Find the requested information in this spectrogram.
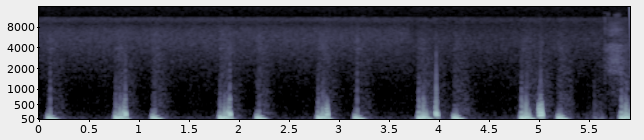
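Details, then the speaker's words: Regular low heart sounds near 60 a minute with a brief click just after S1 in some beats. The aortic click is less sharp, best in the aortic area, and equally loud in inspiration and expiration; aortic ejection click. "an aortic click is less sharp is heard best in the aortic area and is equally loud during inspiration and"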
